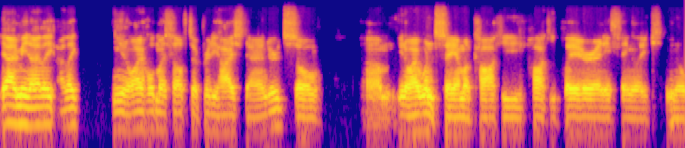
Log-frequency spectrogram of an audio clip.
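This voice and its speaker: A young man's voice rumbles low on a low-quality recording. He's a college hockey player with a Canadian accent, answering interview questions in a laid-back way, full of fillers and restarts.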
